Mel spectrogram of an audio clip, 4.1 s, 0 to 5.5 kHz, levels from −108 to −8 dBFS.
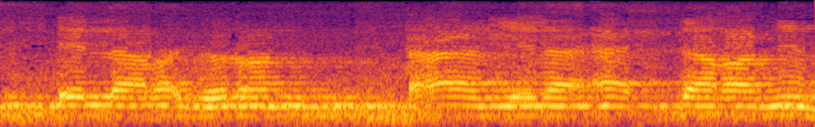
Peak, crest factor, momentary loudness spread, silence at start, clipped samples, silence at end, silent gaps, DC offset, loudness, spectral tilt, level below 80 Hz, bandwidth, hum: -6 dBFS; 12 dB; 4 LU; 0 s; under 0.1%; 0 s; none; under 0.1%; -19 LUFS; -10 dB/octave; -44 dBFS; 5.4 kHz; none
